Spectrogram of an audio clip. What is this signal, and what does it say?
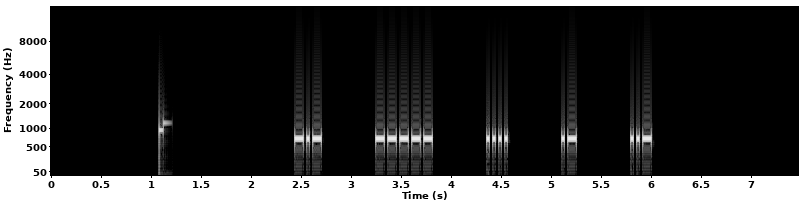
Morse code, heard as a keyed tone, about 38 wpm, spaced as for 14 wpm, 700 Hz. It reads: K0HAU
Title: USA Call Signs - 5 Characters - 6x Character Spacing - 40wpm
